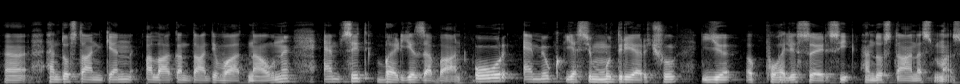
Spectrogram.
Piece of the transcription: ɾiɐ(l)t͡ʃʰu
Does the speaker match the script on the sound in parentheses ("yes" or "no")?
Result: no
